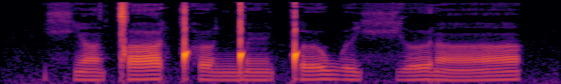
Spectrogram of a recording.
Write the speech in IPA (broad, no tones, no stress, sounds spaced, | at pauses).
ç ã ǀ a ǃʰ ɐ ŋ͡ǃ ẽ ǃ ə w ɘ ç ə ɾ ã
